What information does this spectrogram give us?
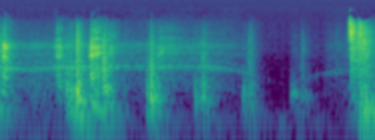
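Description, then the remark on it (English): A door is pulled shut: a drawn-out creak of hinges runs under a series of wooden clunks and rattles, ending in a firmer thud as it closes. “Close the door while I keep him covered.”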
